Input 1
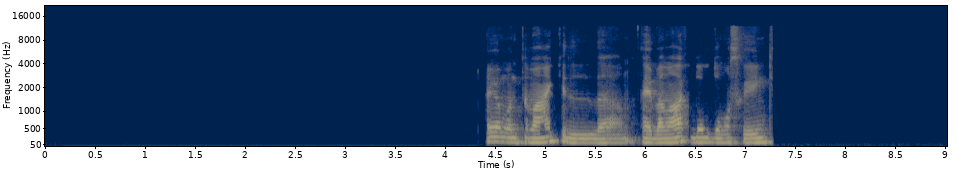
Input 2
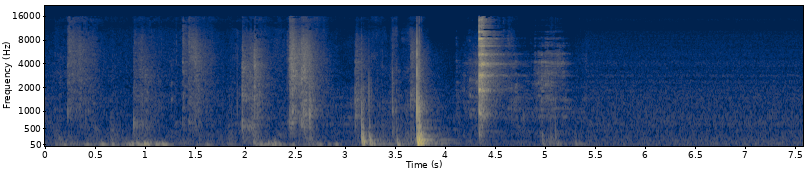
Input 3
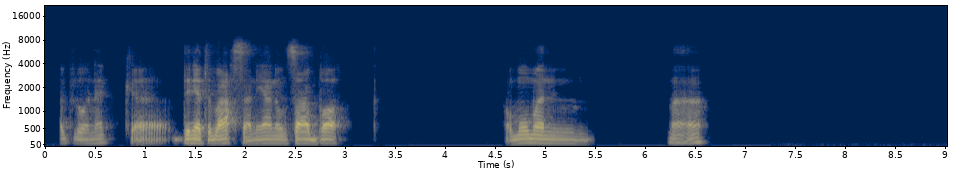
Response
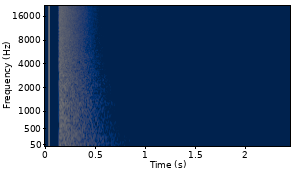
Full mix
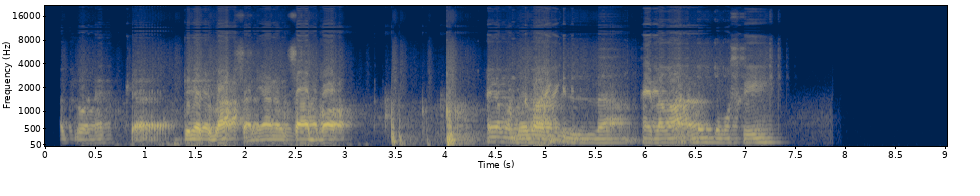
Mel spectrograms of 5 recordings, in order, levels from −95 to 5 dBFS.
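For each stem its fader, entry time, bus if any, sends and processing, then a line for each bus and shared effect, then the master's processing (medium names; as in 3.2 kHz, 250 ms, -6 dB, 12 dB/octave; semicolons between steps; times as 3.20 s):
-7.0 dB, 0.00 s, no send, echo send -7.5 dB, low-pass 9.6 kHz
-1.0 dB, 0.30 s, send -18 dB, echo send -19 dB, low-pass 1 kHz 24 dB/octave; auto duck -15 dB, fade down 0.25 s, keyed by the first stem
-5.0 dB, 0.00 s, no send, echo send -9 dB, low-pass that closes with the level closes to 2.2 kHz, closed at -20.5 dBFS; three bands expanded up and down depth 40%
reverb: on, RT60 0.85 s, pre-delay 101 ms
echo: feedback delay 83 ms, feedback 17%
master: modulation noise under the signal 25 dB; overdrive pedal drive 25 dB, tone 4.3 kHz, clips at -9 dBFS; decimation joined by straight lines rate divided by 4×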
